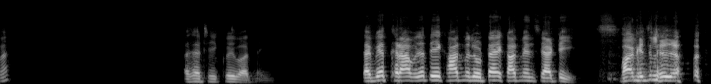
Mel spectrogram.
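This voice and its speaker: A man's voice: high-pitched, fairly bright tone, no room sound. A man teaching biology to a live class, quizzing students by name and scolding them with jokes. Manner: teasing, scolding, jokey, calls students by name. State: dry throat from shouting.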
